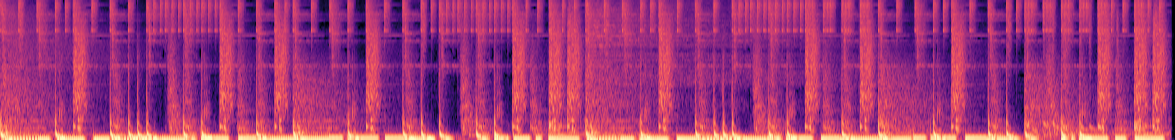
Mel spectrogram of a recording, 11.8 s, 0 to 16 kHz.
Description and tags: TheLeak Hiphop DrumLoop
4 bars Dirty South/Trap music drum
Bpm 82
dirty, drumbeat, drums, hip, hop, rap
